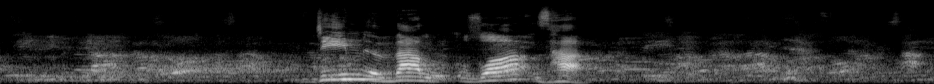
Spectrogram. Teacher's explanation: জিম জিহ্বার মাঝখান ওই বরাবর তালু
